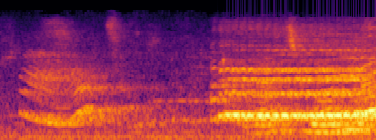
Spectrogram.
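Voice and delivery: piercing high ululation; high zaghareet trill. Shown as a demonstration. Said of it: "ways that are really great to show appreciation".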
